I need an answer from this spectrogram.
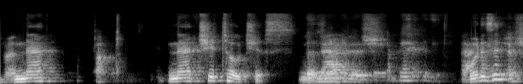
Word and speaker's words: Natchitoches: You are wanted out of, Louisiana, Natchitoches Parish. I butchered the pronunciation, but. Natchitoches. Yes, What is it? Natchitoches.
